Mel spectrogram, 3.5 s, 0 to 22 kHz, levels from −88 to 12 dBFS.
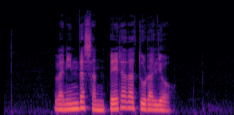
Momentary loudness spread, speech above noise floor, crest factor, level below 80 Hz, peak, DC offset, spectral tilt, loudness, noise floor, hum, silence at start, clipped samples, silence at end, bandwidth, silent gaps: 7 LU; 42 dB; 18 dB; -62 dBFS; -10 dBFS; under 0.1%; -6.5 dB/octave; -27 LUFS; -68 dBFS; none; 0.85 s; under 0.1%; 0.95 s; 13 kHz; none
